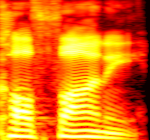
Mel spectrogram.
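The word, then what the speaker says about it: Khalfani: Kalfani.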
